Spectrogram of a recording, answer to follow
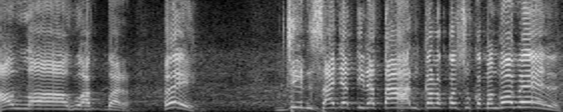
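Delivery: loud, high preaching punchline; preacher shouting the moral at the women. Acted. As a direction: hammer the lesson home to the crowd.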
